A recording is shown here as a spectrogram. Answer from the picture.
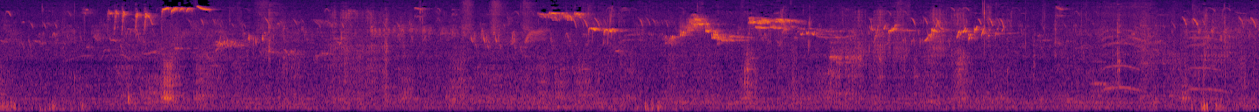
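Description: Several wild birds chirping and singing in short calls and trills over a steady background rumble, with a brief knock about two seconds in.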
